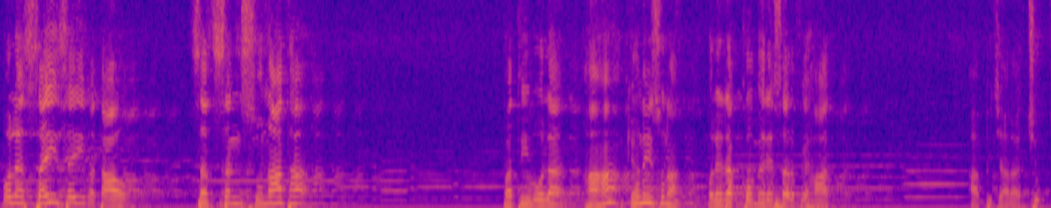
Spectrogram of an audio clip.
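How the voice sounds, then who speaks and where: A male preacher telling a parable in a sermon, switching between quiet storytelling and loud shouted lines. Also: high-pitched, a little slow, long pauses, music in the background. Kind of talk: sermon storytelling with acted dialogue.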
